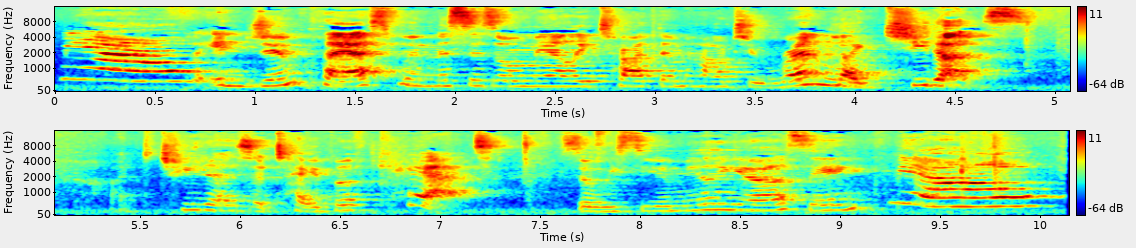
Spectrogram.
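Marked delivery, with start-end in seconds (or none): 0.0-0.7 high, loud cat meow. Acted. Amelia meows like a cheetah. 9.3-10.1 high, loud cat meow. Acted. Amelia meows again.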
